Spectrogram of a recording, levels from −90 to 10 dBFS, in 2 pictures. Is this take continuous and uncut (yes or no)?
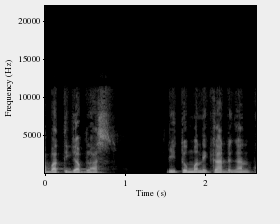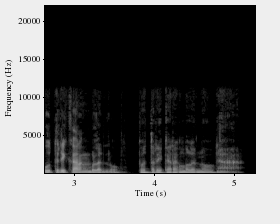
yes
